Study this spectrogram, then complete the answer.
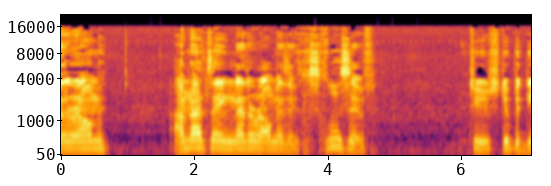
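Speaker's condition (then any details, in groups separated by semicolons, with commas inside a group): Cerebral palsy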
